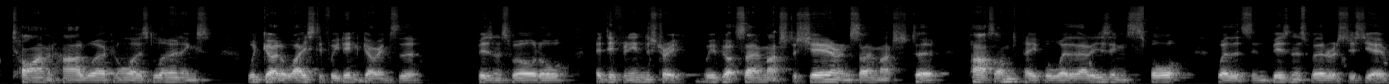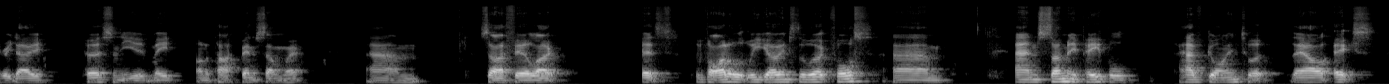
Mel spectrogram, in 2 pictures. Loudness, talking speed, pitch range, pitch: -24 LUFS, 185 wpm, 100-115 Hz, 105 Hz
